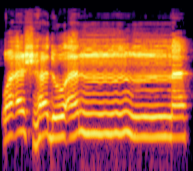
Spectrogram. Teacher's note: نون مشدد پر غنہ کریں گے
